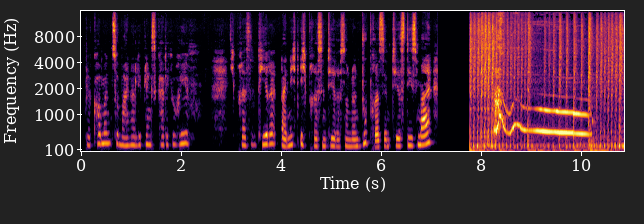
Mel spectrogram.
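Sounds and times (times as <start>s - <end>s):
speech: 0.1s - 7.2s
dog howling: 8.2s - 10.3s.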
